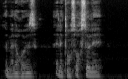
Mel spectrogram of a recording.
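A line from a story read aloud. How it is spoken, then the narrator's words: Low voice. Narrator (French): dit Albina à voix basse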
